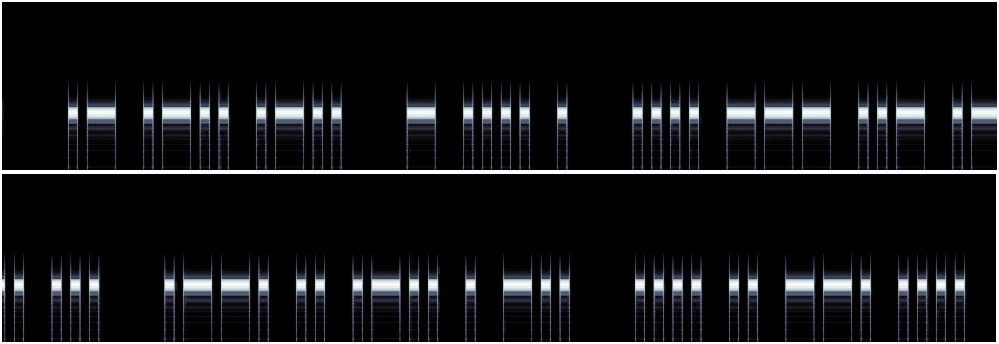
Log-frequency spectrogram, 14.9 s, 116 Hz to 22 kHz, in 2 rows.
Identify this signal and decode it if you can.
Morse code, heard as a keyed tone, about 17 wpm, 700 Hz. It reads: ALL THE HOURS PILED HIGH
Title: A Sound Of Thunder 17wpm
